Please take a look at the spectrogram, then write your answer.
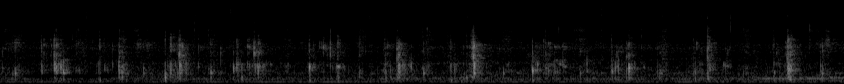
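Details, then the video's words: Indoors, a golden retriever licks at an Orapup tongue cleaning brush; soft, scattered wet clicks and slurping laps, quieter and more spaced out, with short gaps between bursts in a hushed small room. "Golden Retriever Licking Orapup Tongue Cleaning Brush"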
